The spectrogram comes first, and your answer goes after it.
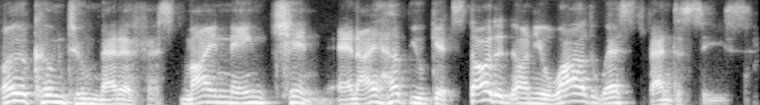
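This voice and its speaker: An actor playing an elderly Chinese laborer, a video game guide character with a thick Chinese accent and broken English. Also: male voice, fairly high pitch, big pitch swings, measured pace, slightly rough, lo-fi sound, exaggerated voice. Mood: unbothered, instructive. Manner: broken English, cheerfully scripted. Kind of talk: table read of a comedy screenplay.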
